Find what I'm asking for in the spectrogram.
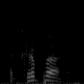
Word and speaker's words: Agrippa: And he said to Agrippus. Say, pronounce it for me. Agrippa. Your version says Agrippa.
